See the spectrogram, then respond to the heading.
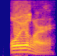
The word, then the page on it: oiler: American English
